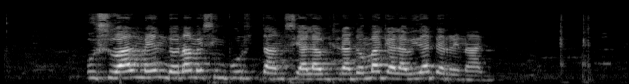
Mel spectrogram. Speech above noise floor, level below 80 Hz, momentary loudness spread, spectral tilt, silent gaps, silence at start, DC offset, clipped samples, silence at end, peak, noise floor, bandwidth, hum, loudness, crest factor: 41 dB; -68 dBFS; 16 LU; -1 dB/octave; none; 0.85 s; under 0.1%; under 0.1%; 1.45 s; 0 dBFS; -60 dBFS; 11.5 kHz; none; -18 LUFS; 20 dB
